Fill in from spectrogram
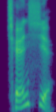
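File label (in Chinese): "迁徙", Chinese; HSK6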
